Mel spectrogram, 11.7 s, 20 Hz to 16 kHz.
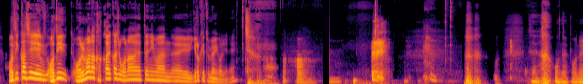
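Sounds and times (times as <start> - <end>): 
speech: 0.2 - 6.3, 7.4 - 7.8, 8.6 - 8.8, 10.6 - 11.6
person coughing and clearing their throat: 7.4 - 8.9.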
